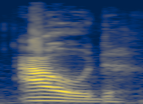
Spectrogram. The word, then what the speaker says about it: oud: better than i can it's a out out okay yeah no like loud without an l yeah because that that's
